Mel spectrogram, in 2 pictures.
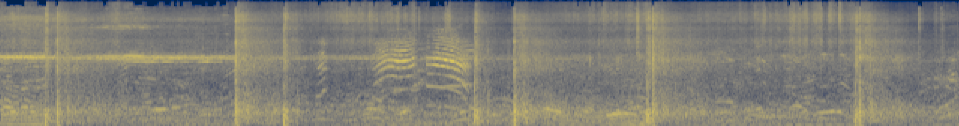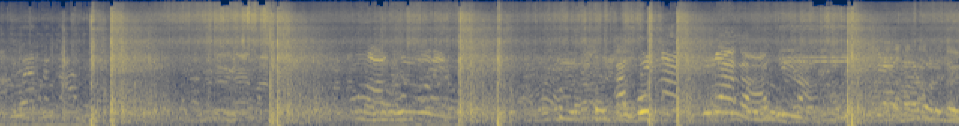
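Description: Large fireworks, including big tubri fountains, burst and crackle over and over at a Basuli temple celebration, sharp loud bangs in irregular bursts, with people talking and shouting in the background.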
